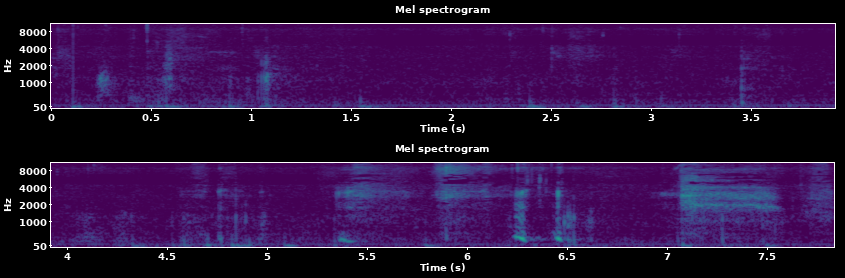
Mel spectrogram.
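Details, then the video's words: German Shepherd and Chihuahua play-fighting roughly together: short, scattered low growls and brief whining sounds with snuffling breaths, quiet at first and building to louder, sharper bursts toward the end. "How German Shepherd & Chihuahua play, soo cute but rough!"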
